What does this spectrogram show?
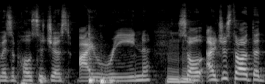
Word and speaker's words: Irene: name even though that according to what i've heard in like welsh and hungarian uh pronunciations that is the actual pronunciation of the name as opposed to just irene so i just thought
